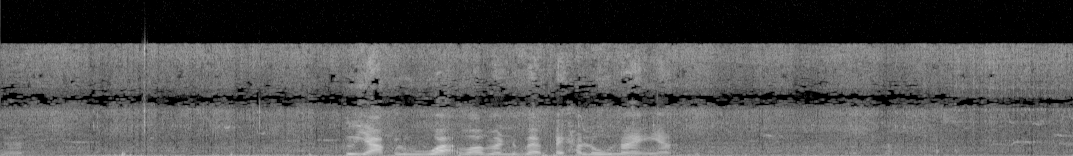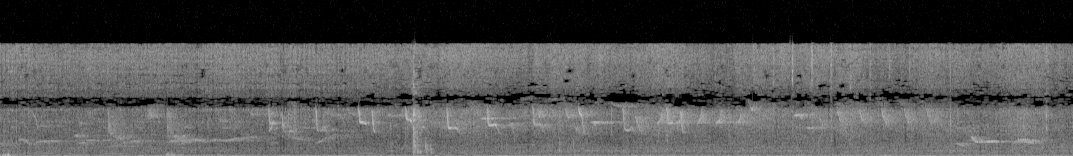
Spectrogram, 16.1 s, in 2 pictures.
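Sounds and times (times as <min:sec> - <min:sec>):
songbirds chirping and trilling: 0:00.0 - 0:16.0
wind rumble on microphone: 0:00.0 - 0:16.0.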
